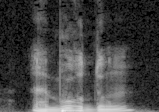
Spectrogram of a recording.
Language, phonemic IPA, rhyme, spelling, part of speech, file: French, /buʁ.dɔ̃/, -ɔ̃, bourdon, noun, Fr-bourdon.ogg
- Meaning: 1. bumblebee (species of bee) 2. drone 3. blues (feeling of sadness) 4. A pilgrim's staff 5. bourdon (large, low-pitched bell)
